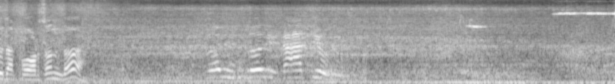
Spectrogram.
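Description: A motorcycle engine running steadily at low speed under a haze of road and wind noise. A person's voice is heard briefly in the first second and again about two to three seconds in.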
